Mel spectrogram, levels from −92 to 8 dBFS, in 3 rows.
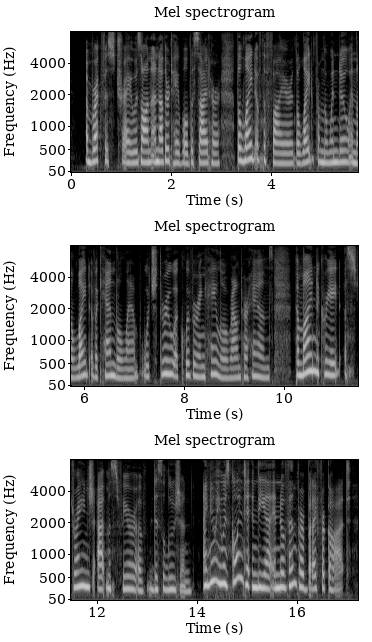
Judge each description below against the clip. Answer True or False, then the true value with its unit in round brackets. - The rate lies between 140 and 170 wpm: False (190 wpm)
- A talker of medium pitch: False (250 Hz)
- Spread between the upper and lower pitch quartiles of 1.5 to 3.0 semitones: False (4.3 semitones)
